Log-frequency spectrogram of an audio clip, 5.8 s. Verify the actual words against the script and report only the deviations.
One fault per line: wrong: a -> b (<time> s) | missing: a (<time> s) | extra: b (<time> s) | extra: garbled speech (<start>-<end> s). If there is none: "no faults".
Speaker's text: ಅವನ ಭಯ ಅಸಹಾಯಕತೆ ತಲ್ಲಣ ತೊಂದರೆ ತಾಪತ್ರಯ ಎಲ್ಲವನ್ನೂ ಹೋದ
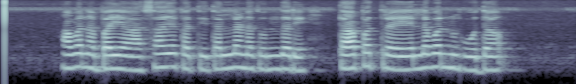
no faults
